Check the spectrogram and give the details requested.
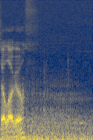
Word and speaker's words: Del Lago: about to go see Del Lago if I'm even saying it right for sure it's Del Lago that is one thing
